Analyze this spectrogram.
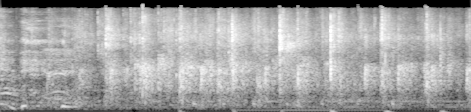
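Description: Church audience applauding in welcome: steady, dense clapping from many hands, with scattered chuckles mixed in throughout.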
